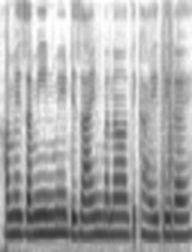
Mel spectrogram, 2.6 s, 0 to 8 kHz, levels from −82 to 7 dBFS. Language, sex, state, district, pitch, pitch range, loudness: Hindi, female, Madhya Pradesh, Bhopal, 220 Hz, 210-225 Hz, -16 LUFS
